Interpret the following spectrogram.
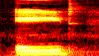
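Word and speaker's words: Aed: something along those lines it depends on your irish pronunciation is that two words two words a e d space a l l a n so allen is the same but it's along the lines of aid aid or aid allen i think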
